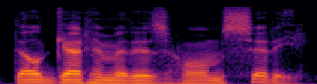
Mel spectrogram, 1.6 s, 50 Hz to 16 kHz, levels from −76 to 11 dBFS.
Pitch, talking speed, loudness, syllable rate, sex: 105 Hz, 265 wpm, -17 LUFS, 5.7 syllables/s, male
